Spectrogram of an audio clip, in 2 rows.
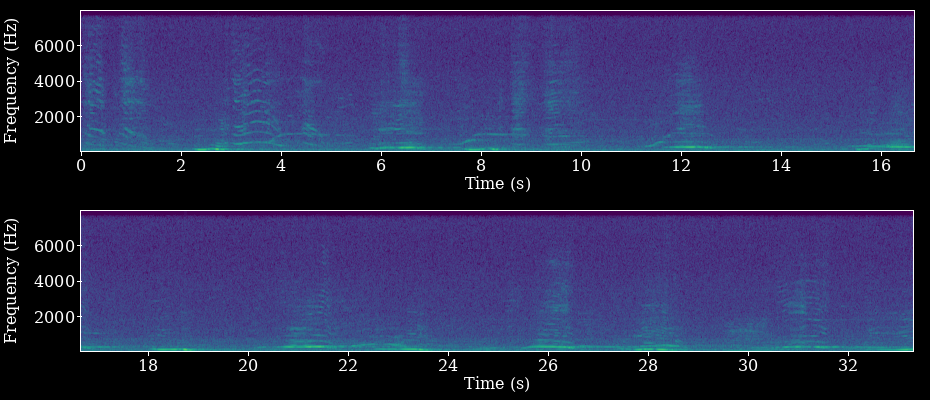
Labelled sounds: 0.0	1.1	humpback whale, 0.96 to 4.1 kHz
3.0	5.0	humpback whale, 0.83 to 4.8 kHz
5.9	6.5	humpback whale, 1.2 to 2.8 kHz
7.8	8.9	humpback whale, 0.90 to 1.4 kHz
9.3	10.2	humpback whale, 1.6 to 2.9 kHz
10.5	10.8	humpback whale, 0.83 to 0.96 kHz
11.8	12.4	humpback whale, 1.0 to 2.7 kHz
16.0	16.3	humpback whale, 0.96 to 1.1 kHz
20.8	21.6	humpback whale, 0.90 to 2.7 kHz
26.0	26.3	humpback whale, 2.3 to 2.7 kHz
30.7	31.2	humpback whale, 2.1 to 2.8 kHz

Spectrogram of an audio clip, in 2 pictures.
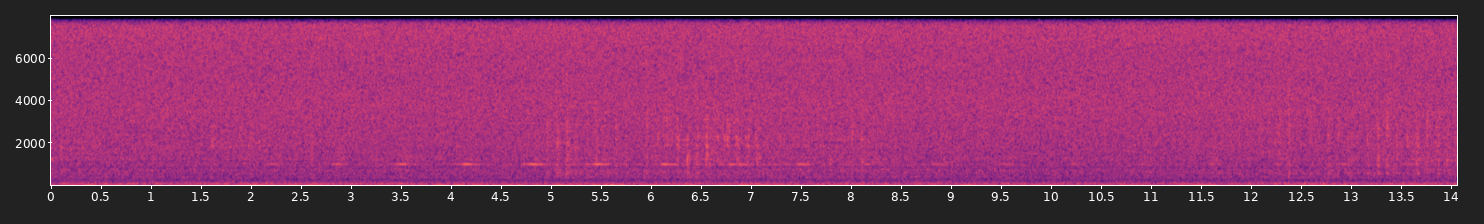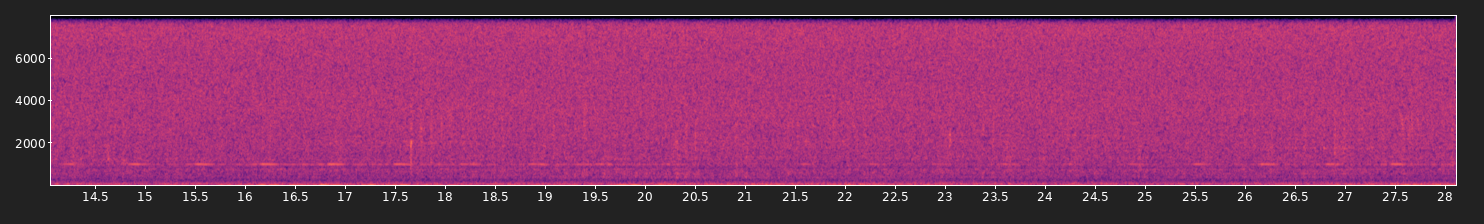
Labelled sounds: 14.8	15.0	humpback whale, 0.93 to 1.1 kHz

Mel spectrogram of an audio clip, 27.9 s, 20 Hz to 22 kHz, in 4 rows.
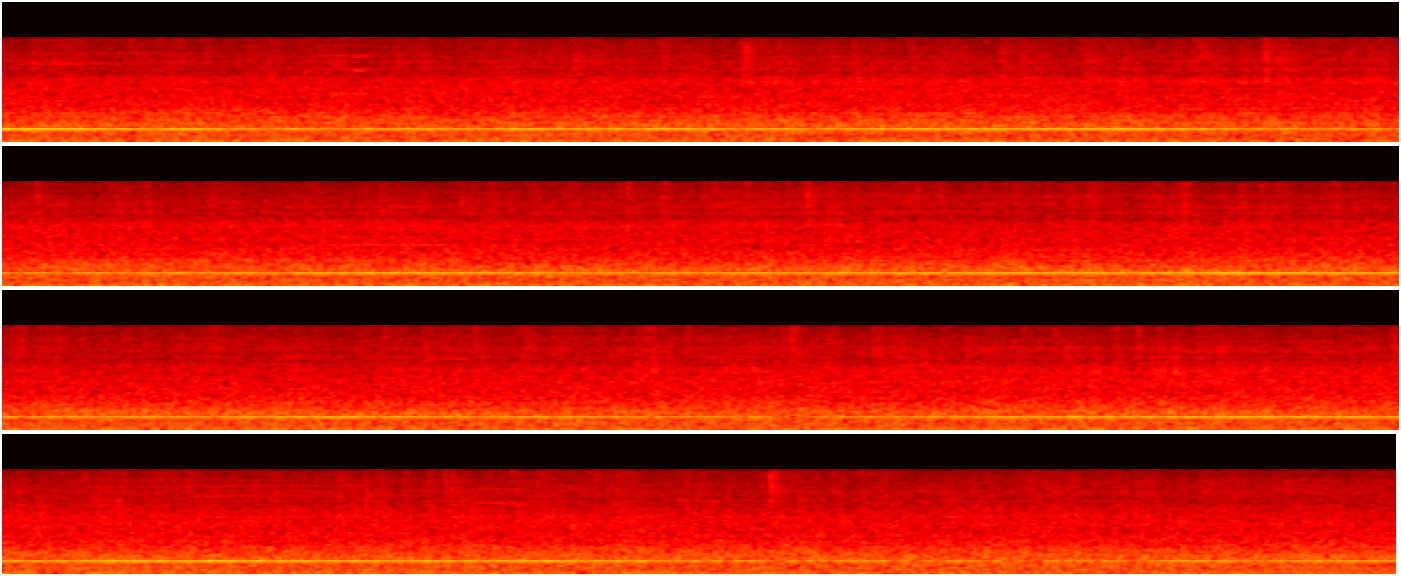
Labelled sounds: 0.0	2.1	killer whale, southern resident, 1.1 to 8.0 kHz
8.2	9.4	killer whale, southern resident, 0.68 to 5.7 kHz
15.0	15.7	killer whale, 1.7 to 3.2 kHz
16.0	16.5	killer whale, 1.8 to 8.0 kHz
17.6	21.1	killer whale, 3.2 to 4.1 kHz
21.8	23.9	killer whale, southern resident, 1.6 to 5.1 kHz

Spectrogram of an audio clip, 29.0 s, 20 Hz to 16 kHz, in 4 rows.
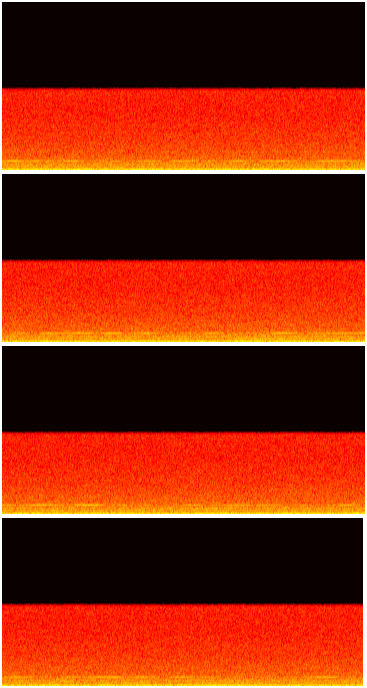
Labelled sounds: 12.7	13.0	vessel noise, 0.90 to 1.0 kHz

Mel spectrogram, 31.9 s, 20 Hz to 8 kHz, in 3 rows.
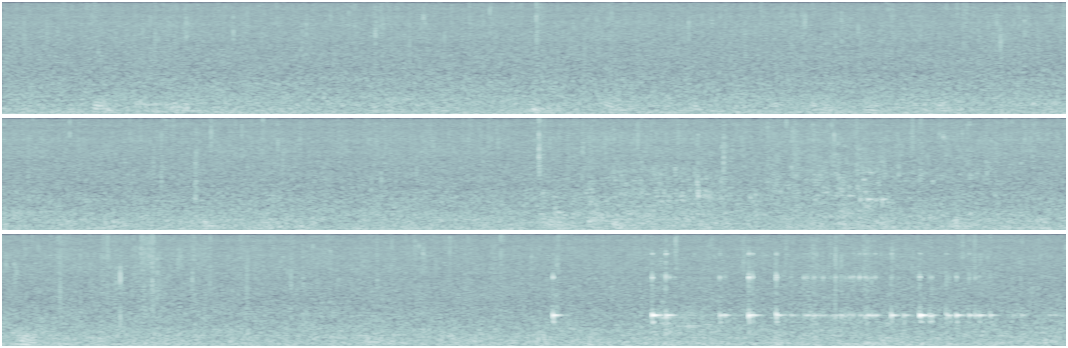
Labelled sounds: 19.3	19.6	water noise, 0.78 to 0.91 kHz
27.8	28.0	noise likely from the mooring, 0.78 to 1.0 kHz

